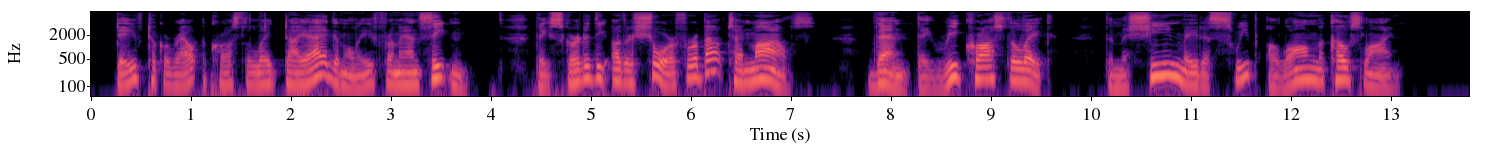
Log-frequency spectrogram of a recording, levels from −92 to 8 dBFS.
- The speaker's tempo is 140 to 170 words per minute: Yes, average, 145 wpm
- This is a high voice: No, low, 120 Hz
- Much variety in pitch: Yes, wide, 6.8 semitones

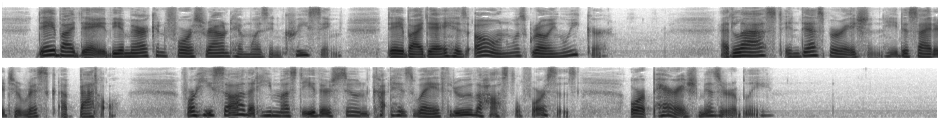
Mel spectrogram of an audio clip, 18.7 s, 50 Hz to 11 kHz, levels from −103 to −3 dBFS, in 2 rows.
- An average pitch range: No, wide, 6.5 semitones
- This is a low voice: No, medium, 175 Hz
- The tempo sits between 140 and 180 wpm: Yes, average, 145 wpm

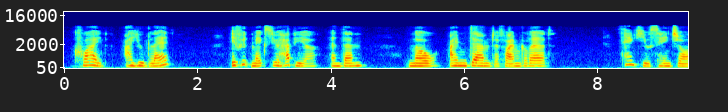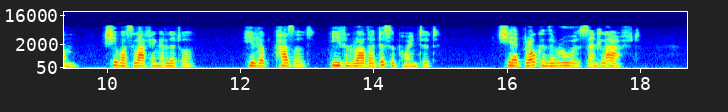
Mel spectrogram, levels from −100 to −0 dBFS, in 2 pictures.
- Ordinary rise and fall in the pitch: No, narrow, 2.1 semitones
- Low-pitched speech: No, medium, 185 Hz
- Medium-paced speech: No, slow, 125 wpm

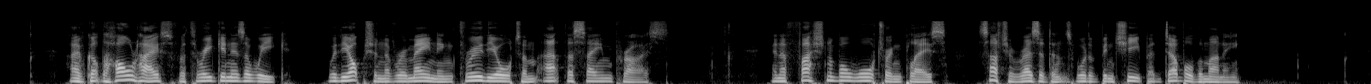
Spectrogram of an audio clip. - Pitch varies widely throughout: No, average, 4.1 semitones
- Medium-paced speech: Yes, average, 170 wpm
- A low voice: No, medium, 145 Hz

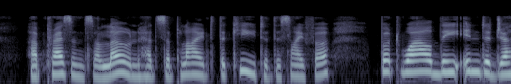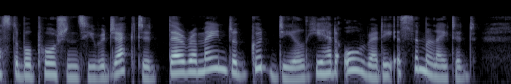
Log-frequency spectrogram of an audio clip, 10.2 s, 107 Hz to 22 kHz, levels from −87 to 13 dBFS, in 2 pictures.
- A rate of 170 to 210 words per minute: No, average, 155 wpm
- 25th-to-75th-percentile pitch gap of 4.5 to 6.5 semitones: Yes, average, 4.8 semitones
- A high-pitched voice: Yes, high, 200 Hz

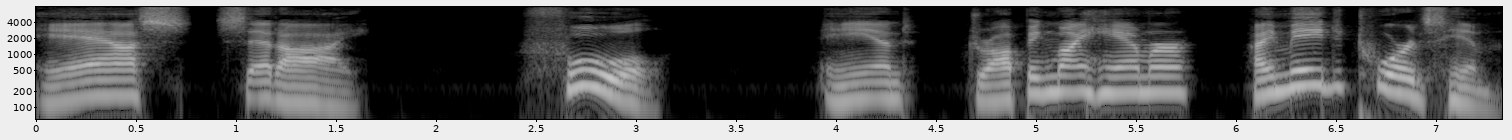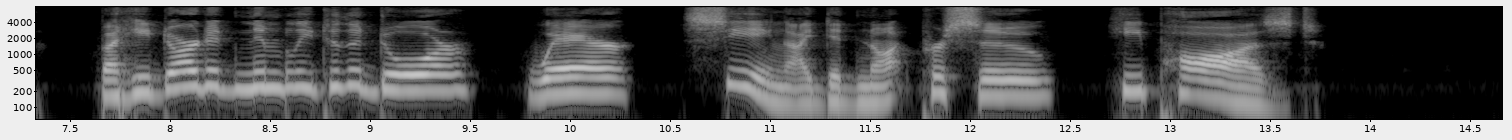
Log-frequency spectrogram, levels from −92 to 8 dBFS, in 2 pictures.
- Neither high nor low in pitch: Yes, medium, 175 Hz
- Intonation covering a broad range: Yes, wide, 7.0 semitones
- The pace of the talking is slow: Yes, slow, 110 wpm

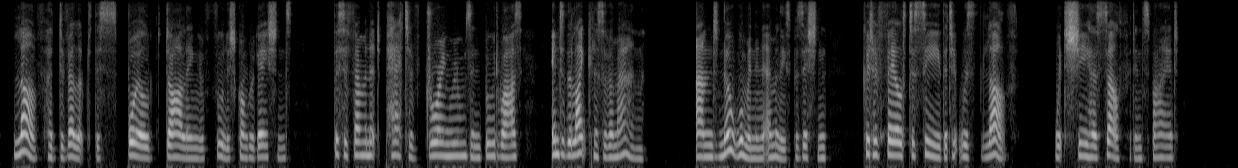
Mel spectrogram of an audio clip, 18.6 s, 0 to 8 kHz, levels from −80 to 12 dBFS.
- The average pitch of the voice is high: Yes, high, 210 Hz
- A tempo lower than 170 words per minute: Yes, average, 140 wpm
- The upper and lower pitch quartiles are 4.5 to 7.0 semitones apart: No, average, 3.0 semitones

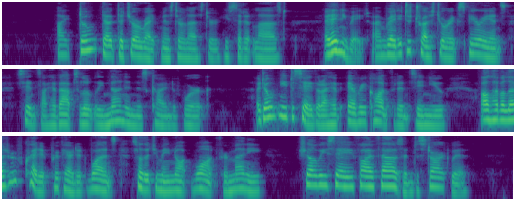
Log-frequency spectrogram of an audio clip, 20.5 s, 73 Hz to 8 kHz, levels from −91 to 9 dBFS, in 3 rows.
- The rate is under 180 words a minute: No, average, 200 wpm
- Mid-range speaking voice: Yes, medium, 145 Hz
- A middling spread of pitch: No, wide, 5.7 semitones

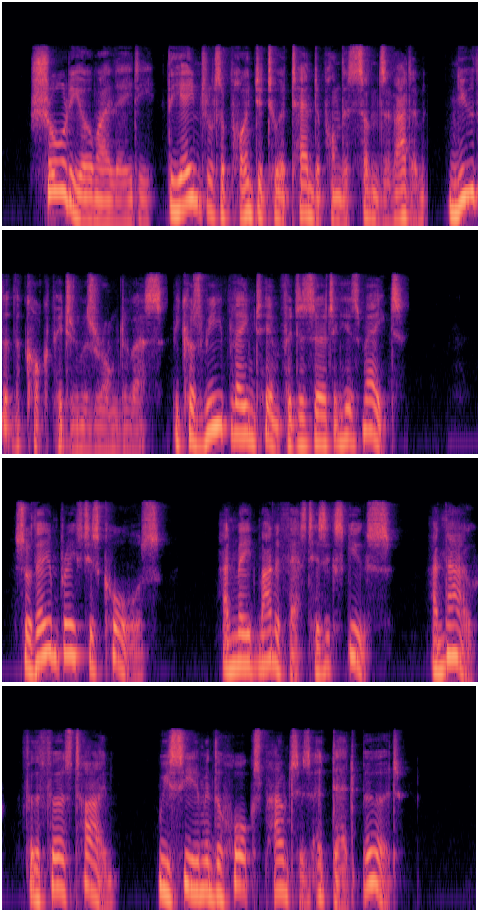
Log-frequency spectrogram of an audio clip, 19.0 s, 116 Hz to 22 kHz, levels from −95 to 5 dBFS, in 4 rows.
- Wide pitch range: Yes, wide, 7.4 semitones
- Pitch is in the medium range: Yes, medium, 155 Hz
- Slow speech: No, average, 180 wpm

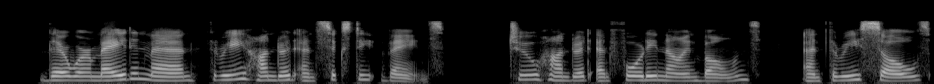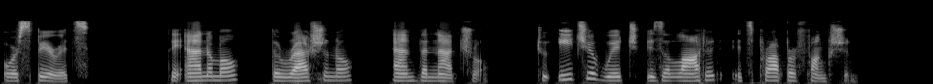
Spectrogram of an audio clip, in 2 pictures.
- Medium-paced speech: No, slow, 120 wpm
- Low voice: No, medium, 180 Hz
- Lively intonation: No, average, 2.8 semitones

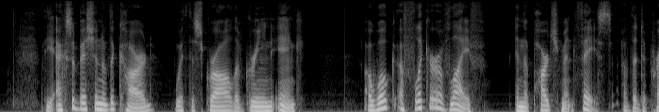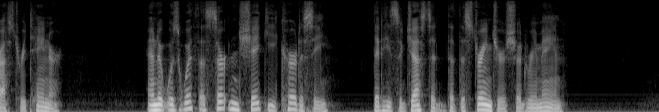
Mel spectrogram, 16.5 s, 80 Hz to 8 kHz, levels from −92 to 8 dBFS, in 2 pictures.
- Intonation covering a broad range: Yes, wide, 6.6 semitones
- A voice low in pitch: Yes, low, 120 Hz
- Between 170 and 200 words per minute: No, average, 145 wpm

